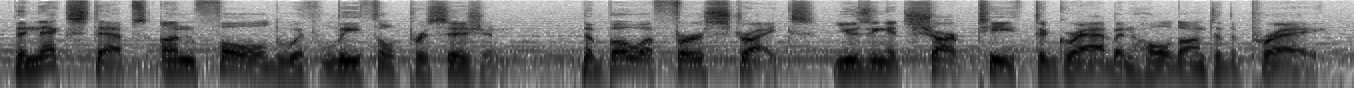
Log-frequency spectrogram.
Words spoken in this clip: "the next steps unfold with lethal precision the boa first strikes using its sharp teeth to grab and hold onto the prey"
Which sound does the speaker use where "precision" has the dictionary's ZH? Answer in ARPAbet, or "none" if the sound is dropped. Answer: ZH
